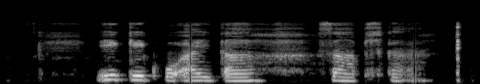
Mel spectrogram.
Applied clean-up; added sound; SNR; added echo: none; none; none; none.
